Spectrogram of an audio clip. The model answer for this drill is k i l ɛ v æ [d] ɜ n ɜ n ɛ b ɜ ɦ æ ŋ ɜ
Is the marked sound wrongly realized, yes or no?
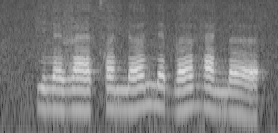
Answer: yes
